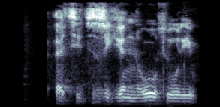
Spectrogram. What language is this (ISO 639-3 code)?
kab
